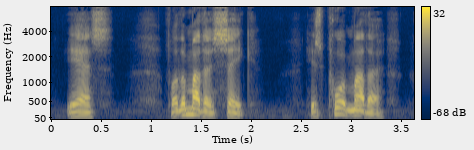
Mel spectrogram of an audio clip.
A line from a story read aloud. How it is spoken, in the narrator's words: cried the major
